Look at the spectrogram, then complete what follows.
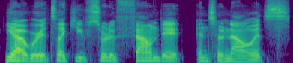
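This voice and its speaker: A woman with a clear, smooth voice in a dry, close-sounding space. She hosts a casual interview in a reflective, encouraging manner, feeling her way through her phrasing. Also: low voice, fairly even intonation, normal speed, sharp tone, no echo. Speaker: podcast host.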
